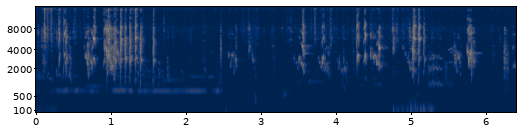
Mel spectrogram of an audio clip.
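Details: Birds chirping in the morning with sharp high tweets and a fast twittering burst, a thin steady whistle-like tone early on, and a brief low rumble midway.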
